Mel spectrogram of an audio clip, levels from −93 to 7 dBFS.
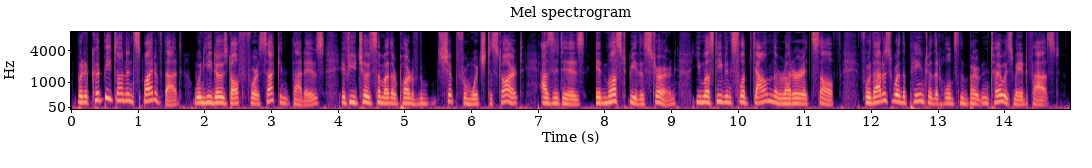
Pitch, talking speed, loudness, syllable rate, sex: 165 Hz, 250 wpm, -18 LUFS, 5.5 syllables/s, male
